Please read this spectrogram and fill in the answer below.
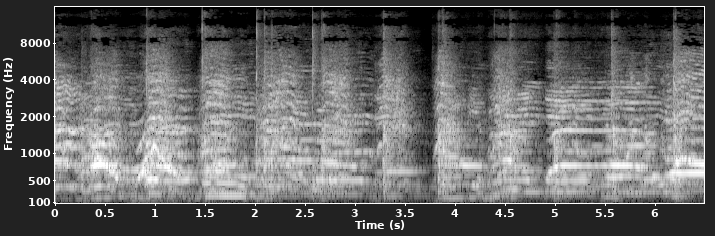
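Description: Several people singing together and clapping along.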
